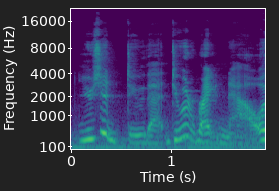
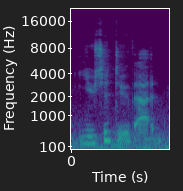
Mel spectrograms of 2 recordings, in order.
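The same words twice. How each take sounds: First: Firmer repeat of "You should do that"; retold nudge with "do" pushed; insistent coaxing. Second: Low, soft retold suggestion; understated nudge; coaxing. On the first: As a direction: press "You should do that" at normal volume, more urgently. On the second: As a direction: drop it in quietly, like a sly hint. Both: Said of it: "talking her into it".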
